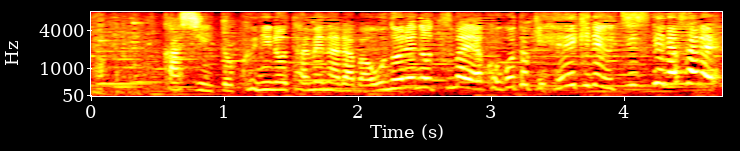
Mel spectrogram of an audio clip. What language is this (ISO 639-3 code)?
jpn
